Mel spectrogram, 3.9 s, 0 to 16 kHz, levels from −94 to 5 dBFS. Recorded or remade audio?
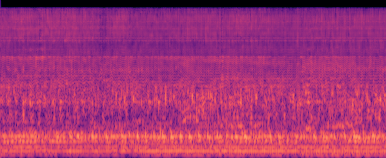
remade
